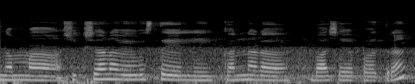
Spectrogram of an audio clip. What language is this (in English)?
Kannada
